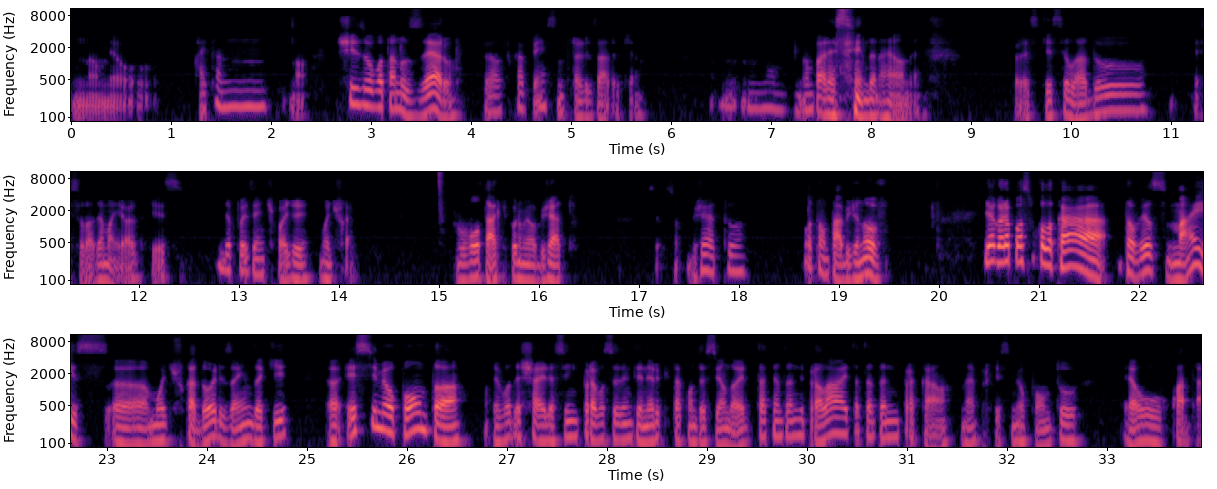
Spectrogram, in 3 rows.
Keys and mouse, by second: 1.2 click, 2.6-4.6 drag, 15.0 click, 15.8 middle drag, 16.6 middle drag, 17.7 KP_7, 18.7 Tab, 19.5-19.9 shift+drag, 21.4 ctrl+r, 25.0 1, 25.3 click, 26.1 g, 27.4 click, 28.0 ctrl+r.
